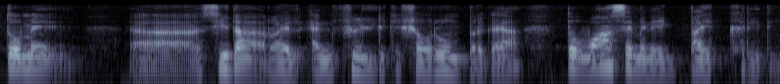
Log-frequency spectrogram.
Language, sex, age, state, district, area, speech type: Urdu, male, 18-30, Jammu and Kashmir, Srinagar, rural, spontaneous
